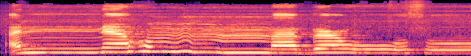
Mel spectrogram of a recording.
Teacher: മീം സാക്കിനയ്ക്ക് ശേഷം മീം തന്നെ വന്നതുകൊണ്ട് ഇദ്ഗാം ചെയ്തു കൊടുക്കുക. സുക്കൂനായ മീമിനെ അടുത്ത മീമിലേക്ക് ലയിപ്പിച്ചിട്ട് ഒന്നയോടുകൂടി ഉച്ചരിച്ച് കൊടുക്കുക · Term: ഇദ്ഗാം ഷഫവി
